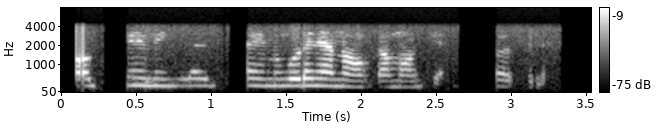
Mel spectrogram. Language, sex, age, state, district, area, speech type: Malayalam, female, 18-30, Kerala, Wayanad, rural, conversation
